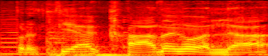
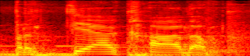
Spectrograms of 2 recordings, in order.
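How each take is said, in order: First: The word ends with an extra 'kam' syllable. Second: The word ends without an extra syllable. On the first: The speaker calls it wrong. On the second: The speaker calls it right.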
